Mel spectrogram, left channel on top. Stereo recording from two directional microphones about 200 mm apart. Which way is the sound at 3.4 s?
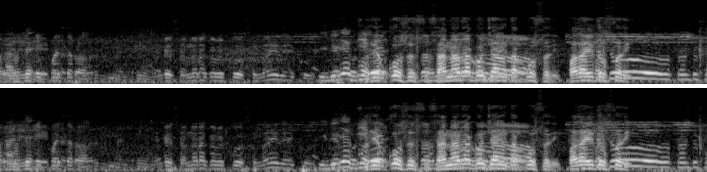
60° right (ahead or behind).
